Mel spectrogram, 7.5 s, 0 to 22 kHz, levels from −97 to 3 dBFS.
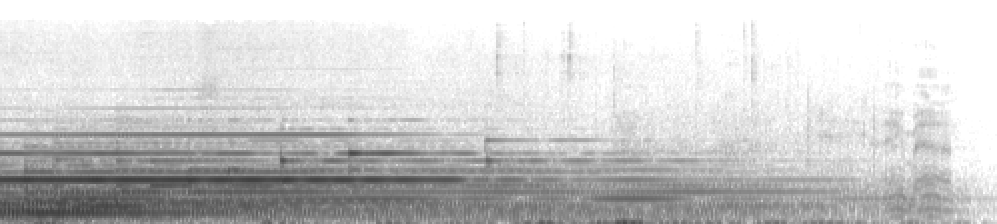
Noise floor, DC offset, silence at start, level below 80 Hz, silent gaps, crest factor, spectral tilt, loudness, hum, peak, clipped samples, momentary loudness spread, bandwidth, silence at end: -60 dBFS; under 0.1%; 0 s; -56 dBFS; none; 16 dB; -9.5 dB/octave; -27 LUFS; none; -14 dBFS; under 0.1%; 21 LU; 5.2 kHz; 0.7 s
